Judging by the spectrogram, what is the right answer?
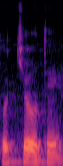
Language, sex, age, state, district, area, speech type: Marathi, male, 18-30, Maharashtra, Buldhana, rural, spontaneous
